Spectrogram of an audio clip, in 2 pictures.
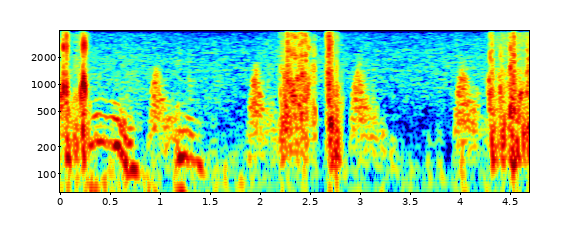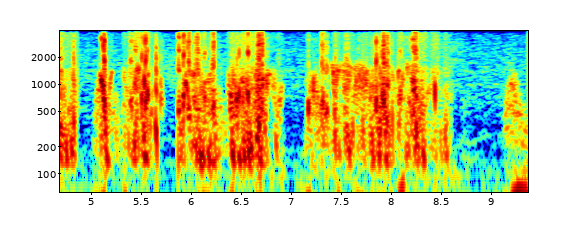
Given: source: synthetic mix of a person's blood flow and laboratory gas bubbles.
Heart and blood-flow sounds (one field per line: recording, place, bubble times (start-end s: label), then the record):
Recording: Doppler ultrasound of blood flow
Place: subclavian vein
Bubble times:
0.00-0.33 s: bubbles
2.18-2.57 s: bubbles
2.64-2.83 s: bubbles
4.25-4.88 s: bubbles
5.07-5.22 s: bubbles
5.30-5.73 s: bubbles
5.87-6.30 s: bubbles
6.35-6.93 s: bubbles
7.14-8.62 s: bubbles
From the record:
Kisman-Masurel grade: 333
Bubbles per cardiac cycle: rolling drumbeat, 9 or more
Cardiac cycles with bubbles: 50 to 99%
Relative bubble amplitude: loud (0.450 to 0.775)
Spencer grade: 3 (all of the cardiac periods contain showers or single bubble signals, but not dominating or overriding the cardiac motion signals)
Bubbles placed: anywhere in the cardiac cycle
